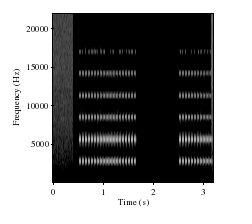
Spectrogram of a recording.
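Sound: mobile phone ringing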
